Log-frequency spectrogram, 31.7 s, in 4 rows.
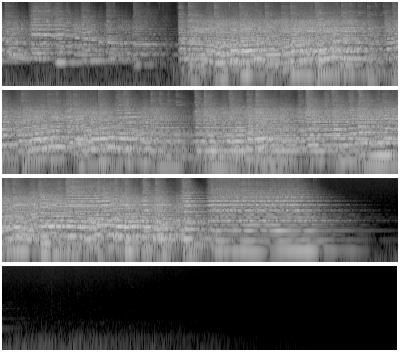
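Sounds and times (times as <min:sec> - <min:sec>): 
baroque dance piece: 0:00.0 - 0:23.4.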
